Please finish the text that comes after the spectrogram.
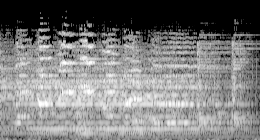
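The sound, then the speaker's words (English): Chimes of a just-repaired clock, now running forward again, ring out in a steady, overlapping wash of bell-like tones, fairly loud, with a couple of fresh strikes near the end and no voices. “Got the chimes going, too.”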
